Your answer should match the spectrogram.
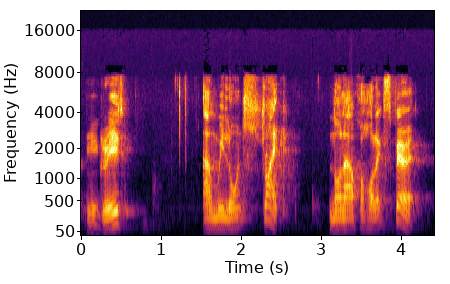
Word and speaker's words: STRYYK: Yeah, so first of all, it's spelled, just for information's sake, STRYYK, Strike.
